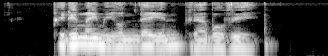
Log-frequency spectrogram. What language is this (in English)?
Tamil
